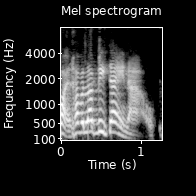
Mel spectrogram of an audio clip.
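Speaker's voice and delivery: chirpy Doctor chatter while serving at the till; Matt Smith impression. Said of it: "talking like Matt Smith the entire time".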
